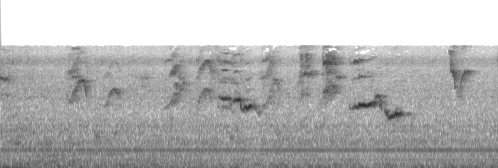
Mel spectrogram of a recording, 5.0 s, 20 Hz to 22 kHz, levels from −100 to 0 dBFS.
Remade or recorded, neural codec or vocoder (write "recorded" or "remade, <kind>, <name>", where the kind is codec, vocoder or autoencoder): recorded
